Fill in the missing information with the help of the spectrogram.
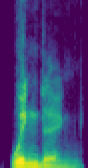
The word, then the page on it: wingding: American English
